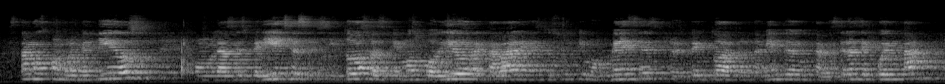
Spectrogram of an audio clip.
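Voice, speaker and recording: Bright-voiced Peruvian woman in an echoey hall. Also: fairly high pitch, far from the mic, slight background noise. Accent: Peruvian Spanish. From Peru. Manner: explanatory, with rhetorical questions and fillers. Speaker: conference speaker. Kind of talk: technical presentation to an audience. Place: large conference hall.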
